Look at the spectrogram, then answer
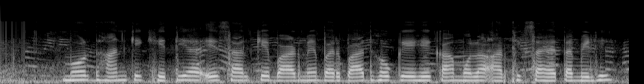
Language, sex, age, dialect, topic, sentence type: Chhattisgarhi, female, 25-30, Central, agriculture, question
